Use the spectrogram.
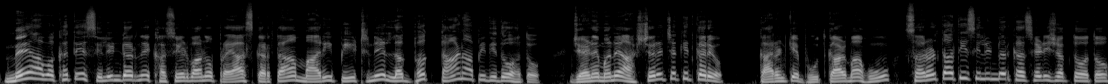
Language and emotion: Gujarati, surprised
